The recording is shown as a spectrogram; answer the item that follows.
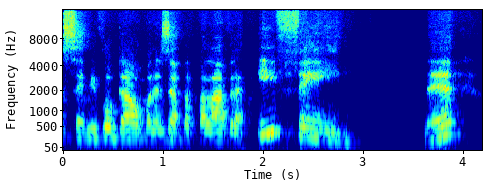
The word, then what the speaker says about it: hífen: por exemplo, a palavra hífen, né? O N do final, ele tem um som do I, hífen, certo? Então, a letra N final traz som de I, da semivogal I, tá?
